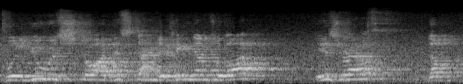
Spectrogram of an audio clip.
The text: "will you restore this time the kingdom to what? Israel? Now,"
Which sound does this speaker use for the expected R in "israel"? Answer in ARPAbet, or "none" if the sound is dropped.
R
